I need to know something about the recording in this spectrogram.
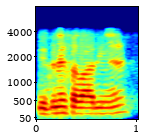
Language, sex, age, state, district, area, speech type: Urdu, male, 60+, Delhi, Central Delhi, rural, conversation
